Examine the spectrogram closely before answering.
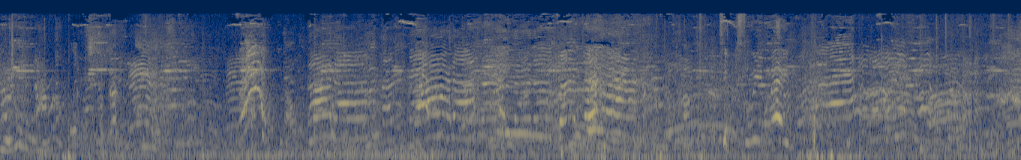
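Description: Young children chatter and squeal close by.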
